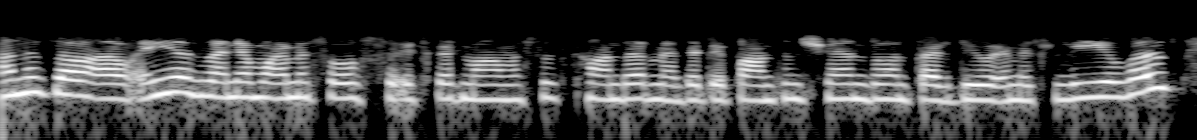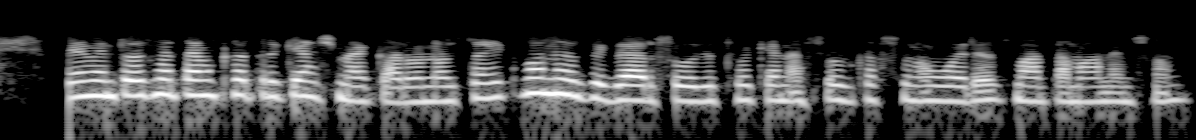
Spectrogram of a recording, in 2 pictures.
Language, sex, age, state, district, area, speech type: Kashmiri, female, 18-30, Jammu and Kashmir, Bandipora, rural, conversation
